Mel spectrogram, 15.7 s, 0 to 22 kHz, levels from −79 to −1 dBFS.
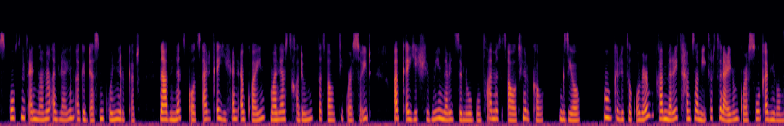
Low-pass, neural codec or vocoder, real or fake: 7.2 kHz; autoencoder, 22.05 kHz, a latent of 192 numbers a frame, VITS, trained on many speakers; fake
